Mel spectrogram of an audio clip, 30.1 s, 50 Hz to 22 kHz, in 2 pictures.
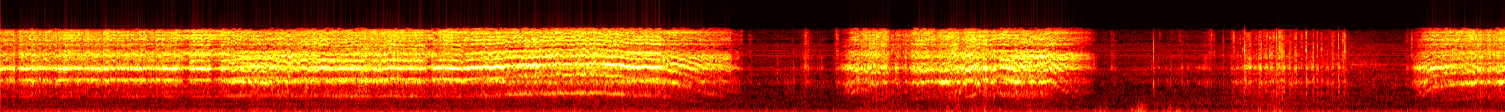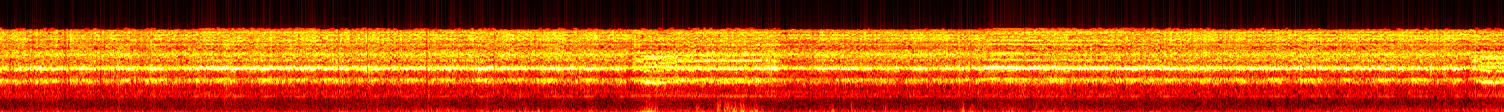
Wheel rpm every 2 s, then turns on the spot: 160, 160, 170, 70, 100, 60, 10, 120, 160, 160, 160, 160, 160, 160, 160.
12-14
